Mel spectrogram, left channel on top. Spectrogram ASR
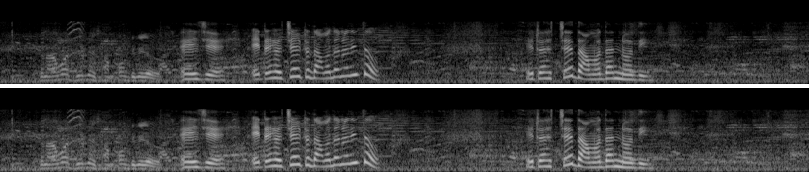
এই যে এটাই হচ্ছে, এটা দামোদর নদী, তো এটা হচ্ছে দামোদর নদী।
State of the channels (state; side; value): quieter; left; 4.2 dB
